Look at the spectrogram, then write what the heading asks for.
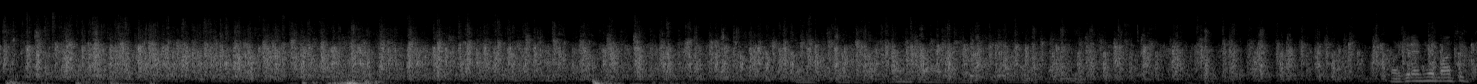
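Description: An audience applauds at an announcement welcoming Simon Gray to Niagara University, dense sustained clapping from a large crowd that fills the room and carries on without a break, with a voice speaking underneath.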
